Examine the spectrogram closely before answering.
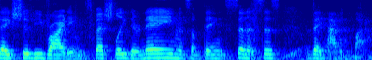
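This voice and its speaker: A woman speaks at a moderate pace with a medium pitch. The room's echo is audible. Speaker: educator. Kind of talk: informational presentation.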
